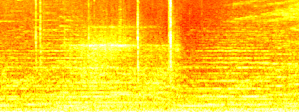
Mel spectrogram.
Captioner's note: unlocking and energy sounds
